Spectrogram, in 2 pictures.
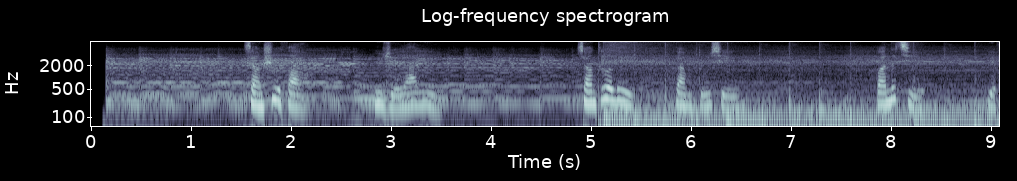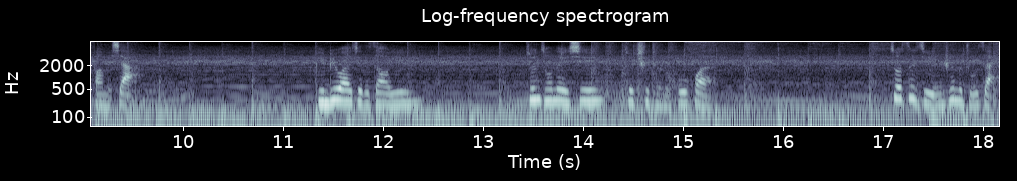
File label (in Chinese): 个性酷女生素人说话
